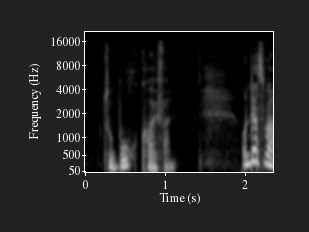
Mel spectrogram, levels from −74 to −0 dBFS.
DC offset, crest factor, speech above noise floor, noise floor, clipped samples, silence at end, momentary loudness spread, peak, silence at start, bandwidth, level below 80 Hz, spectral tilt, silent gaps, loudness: under 0.1%; 18 dB; 26 dB; -49 dBFS; under 0.1%; 0 s; 23 LU; -8 dBFS; 0.25 s; 16 kHz; -62 dBFS; -6 dB/octave; none; -26 LUFS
